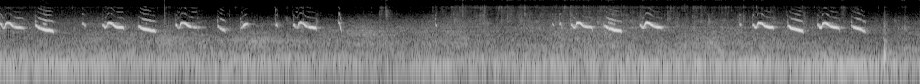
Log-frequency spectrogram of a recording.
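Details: Horsfield's babbler heard on a songbird training recording: two bouts of repeated looping whistled notes separated by a few seconds of quiet, with steady low background hum throughout.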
